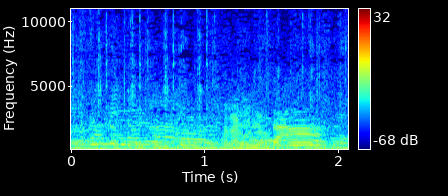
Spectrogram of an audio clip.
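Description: Several people talking close by in a small crowd, with women's voices the most prominent.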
